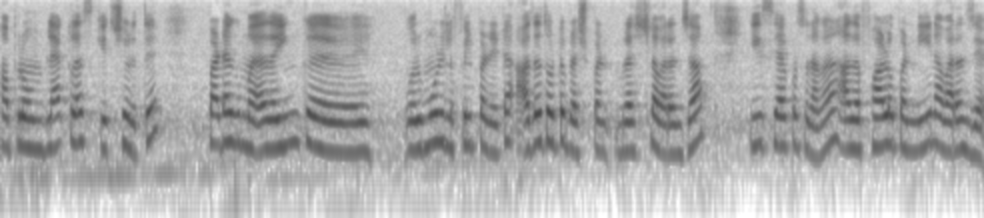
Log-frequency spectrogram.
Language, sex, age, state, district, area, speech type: Tamil, female, 18-30, Tamil Nadu, Tiruchirappalli, rural, spontaneous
